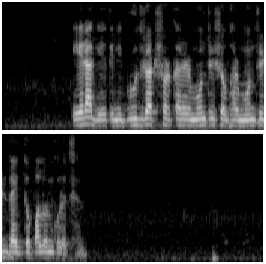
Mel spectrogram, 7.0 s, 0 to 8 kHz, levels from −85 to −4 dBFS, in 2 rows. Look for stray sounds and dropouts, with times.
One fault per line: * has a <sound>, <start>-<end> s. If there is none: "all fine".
all fine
